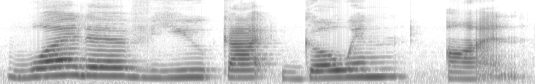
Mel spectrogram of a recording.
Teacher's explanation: So what and have are going to be pushed together.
